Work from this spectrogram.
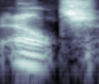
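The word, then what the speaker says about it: Elche: And the pronunciation you were looking for is Elch, by the way.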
